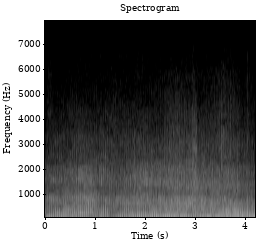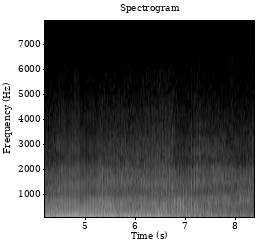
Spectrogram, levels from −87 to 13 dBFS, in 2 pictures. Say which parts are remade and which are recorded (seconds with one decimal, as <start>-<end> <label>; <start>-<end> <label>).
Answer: 0.0-4.5 recorded; 4.5-5.3 remade; 5.3-8.4 recorded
